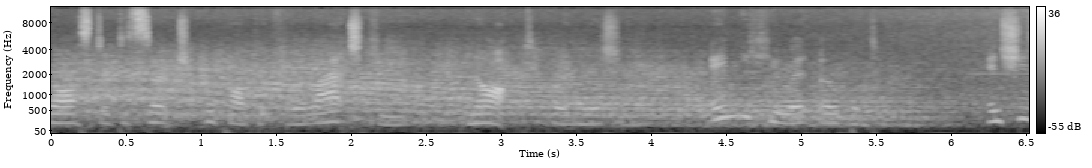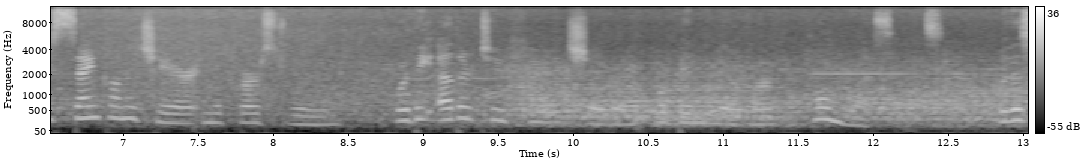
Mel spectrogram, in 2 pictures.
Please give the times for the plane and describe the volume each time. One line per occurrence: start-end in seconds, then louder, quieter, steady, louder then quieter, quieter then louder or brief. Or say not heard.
0.0-13.0 quieter then louder.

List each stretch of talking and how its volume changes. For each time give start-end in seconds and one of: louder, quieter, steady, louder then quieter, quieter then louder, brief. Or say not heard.
0.0-13.0 steady.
